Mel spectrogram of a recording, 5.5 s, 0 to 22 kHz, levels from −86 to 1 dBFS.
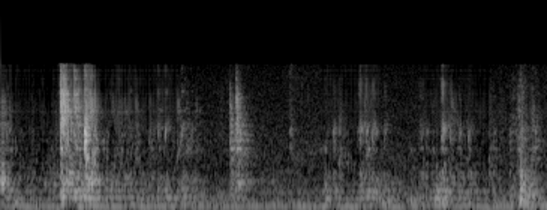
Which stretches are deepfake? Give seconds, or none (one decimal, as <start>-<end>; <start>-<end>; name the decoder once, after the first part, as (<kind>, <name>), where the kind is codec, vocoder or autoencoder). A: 0.0-1.8 (vocoder, BigVGAN v2); 3.2-3.8; 4.2-4.9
